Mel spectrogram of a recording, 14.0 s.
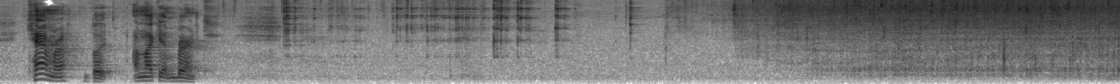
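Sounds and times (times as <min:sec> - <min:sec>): frying oil sizzling: 0:08.3 - 0:14.0.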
